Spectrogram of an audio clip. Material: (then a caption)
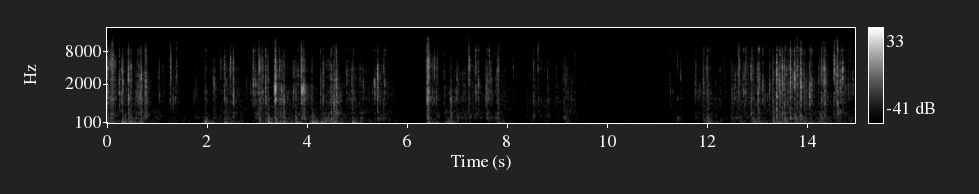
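Plastic. Rapid, bright key taps come from both hands typing with their fingertips on a black plastic full-size computer keyboard. The clicks arrive in dense bursts with brief pauses, and a longer near-silent gap falls about two-thirds of the way through. Each tap is short and dry with little low end.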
